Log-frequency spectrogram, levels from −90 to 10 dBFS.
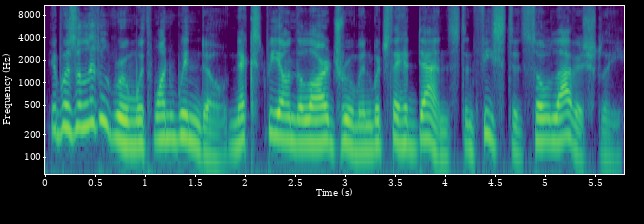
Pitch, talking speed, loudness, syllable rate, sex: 160 Hz, 230 wpm, -17 LUFS, 5.3 syllables/s, male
